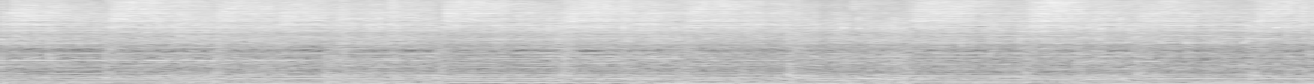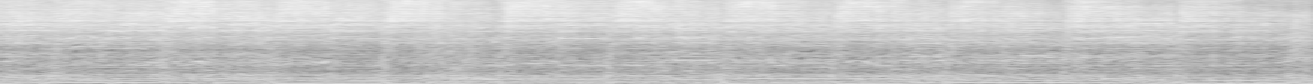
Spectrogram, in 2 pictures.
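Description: Live rock band playing: electric guitars, electric bass and drum kit, loud and steady, with a repeating bass line under a steady beat.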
